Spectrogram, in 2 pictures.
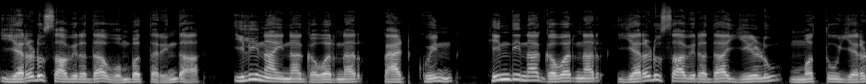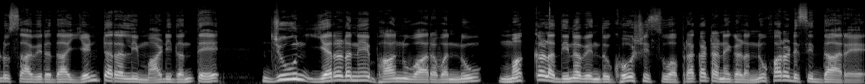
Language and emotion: Kannada, neutral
